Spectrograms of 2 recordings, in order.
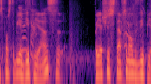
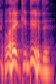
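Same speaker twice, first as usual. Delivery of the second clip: laughing; 5 semitones higher, 8 dB louder than usual. Real, not acted. Laughing at dumb comments.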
